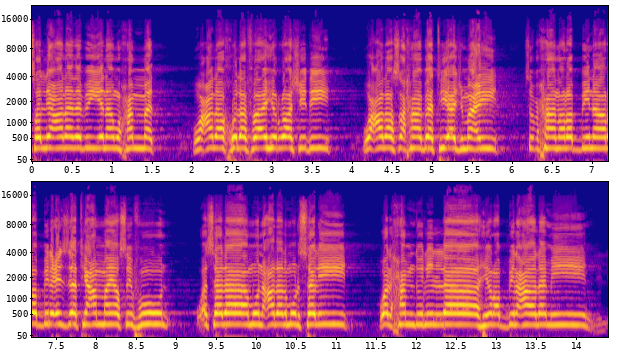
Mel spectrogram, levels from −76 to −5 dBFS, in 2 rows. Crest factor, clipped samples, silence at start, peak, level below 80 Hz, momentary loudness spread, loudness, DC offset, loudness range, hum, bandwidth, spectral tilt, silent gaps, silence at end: 10 dB; under 0.1%; 0 s; -2 dBFS; -42 dBFS; 7 LU; -11 LUFS; under 0.1%; 1 LU; none; 19.5 kHz; -2 dB/octave; none; 0.1 s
